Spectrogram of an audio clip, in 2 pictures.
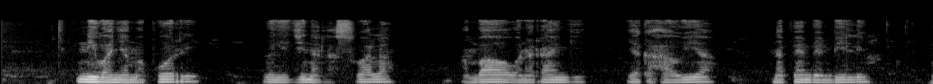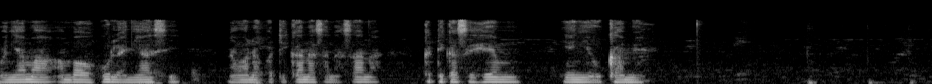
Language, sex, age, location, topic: Swahili, male, 18-24, Nairobi, government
